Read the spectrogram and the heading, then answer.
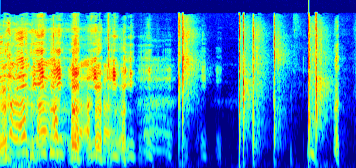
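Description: Voices cheer and talk briefly, then a few people clap in sparse, uneven bursts: a handful of sharp, bright claps scattered over the last second and a half.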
